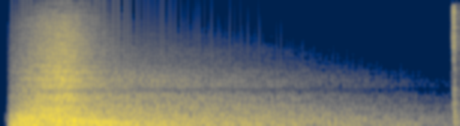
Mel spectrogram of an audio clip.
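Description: Whoosh sound effect from an intro animation: a sudden swoosh, loudest in the first half-second, then fading away over about a second and a half.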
